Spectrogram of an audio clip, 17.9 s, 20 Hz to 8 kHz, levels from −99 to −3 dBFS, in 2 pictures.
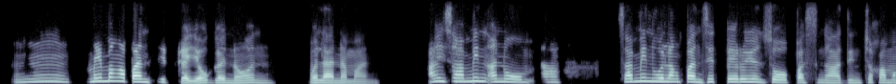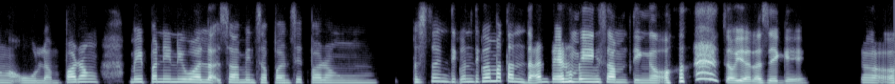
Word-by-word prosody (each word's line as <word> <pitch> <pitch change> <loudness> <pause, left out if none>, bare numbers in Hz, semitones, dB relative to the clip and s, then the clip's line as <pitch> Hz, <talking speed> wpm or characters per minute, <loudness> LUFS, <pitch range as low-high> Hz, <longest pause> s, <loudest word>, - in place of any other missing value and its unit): Hmm, 285 +2 -6 0.2
may 315 +3 +1
mga 345 0 +4
pansit 265 -3 +3
kayo 205 -1 +2
gano'n, 200 0 -2 0.3
wala 205 -2 +3
naman. 165 -3 -8 0.5
Ay, 325 +1 0
sa'min 320 +1 +1
ano, 275 -4 0
ah, 250 0 -5 0.6
sa'min 320 +2 +1
walang 295 -2 +2
pansit 275 0 +1
pero 275 0 +2
'yung 270 -3 -1
sopas 230 -2 -1
nga 210 -2 -2
din 210 +2 -9
tsaka 230 -1 -3
mga 220 -1 -6
ulam, 195 -3 -7
parang 275 +2 +2 0.3
may 265 +1 -1
paniniwala 260 -3 +1
sa'min 235 -2 -1
sa 230 +1 -4
pansit 220 +2 -5
parang 225 -1 -3 0.7
basta 270 +6 -5
hindi 280 -3 -6
ko 265 - -4
hindi 290 +1 -5
ko 330 - +5
na 350 +1 +3
matandaan 270 -3 +2
pero 270 +2 +7
may 275 0 +5
something, 240 -4 +1
oo, 225 +3 +2 0.5
so 210 - +2
'yon 180 -3 +4
o 190 - +2
sige. 190 -2 -4 0.5
Oo, 215 -2 -3
250 Hz, 155 wpm, -23 LUFS, 210-280 Hz, 0.7 s, pero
